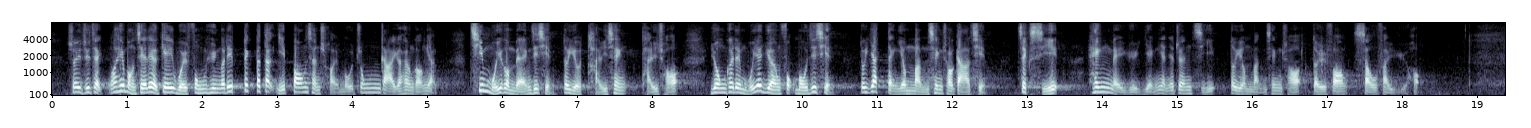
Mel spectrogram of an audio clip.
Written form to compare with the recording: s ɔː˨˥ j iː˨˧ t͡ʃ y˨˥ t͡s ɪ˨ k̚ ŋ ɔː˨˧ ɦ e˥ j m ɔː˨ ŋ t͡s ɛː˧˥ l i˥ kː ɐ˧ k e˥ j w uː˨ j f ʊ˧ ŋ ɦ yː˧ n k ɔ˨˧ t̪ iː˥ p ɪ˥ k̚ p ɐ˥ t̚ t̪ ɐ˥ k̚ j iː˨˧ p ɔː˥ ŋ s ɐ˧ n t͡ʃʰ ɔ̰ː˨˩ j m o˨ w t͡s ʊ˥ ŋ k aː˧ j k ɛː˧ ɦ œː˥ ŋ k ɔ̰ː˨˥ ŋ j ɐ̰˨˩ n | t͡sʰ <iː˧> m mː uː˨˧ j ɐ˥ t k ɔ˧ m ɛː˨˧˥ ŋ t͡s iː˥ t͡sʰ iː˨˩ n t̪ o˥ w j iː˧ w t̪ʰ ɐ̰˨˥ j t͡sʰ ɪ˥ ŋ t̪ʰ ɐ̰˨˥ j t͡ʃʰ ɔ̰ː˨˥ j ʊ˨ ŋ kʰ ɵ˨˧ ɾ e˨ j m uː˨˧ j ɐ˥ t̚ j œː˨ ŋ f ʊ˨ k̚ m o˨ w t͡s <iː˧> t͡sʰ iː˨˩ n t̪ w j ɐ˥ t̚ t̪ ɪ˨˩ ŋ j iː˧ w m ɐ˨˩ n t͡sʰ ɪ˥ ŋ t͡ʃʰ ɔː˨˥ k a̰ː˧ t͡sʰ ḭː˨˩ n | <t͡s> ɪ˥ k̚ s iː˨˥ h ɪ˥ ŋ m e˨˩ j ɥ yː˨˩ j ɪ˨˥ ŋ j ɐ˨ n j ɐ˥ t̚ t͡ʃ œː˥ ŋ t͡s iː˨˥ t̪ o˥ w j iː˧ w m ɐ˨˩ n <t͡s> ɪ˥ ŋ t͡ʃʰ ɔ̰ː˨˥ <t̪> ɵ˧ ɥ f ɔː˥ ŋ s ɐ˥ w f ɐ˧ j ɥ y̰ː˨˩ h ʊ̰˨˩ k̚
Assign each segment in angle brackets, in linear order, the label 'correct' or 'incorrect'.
incorrect, incorrect, correct, incorrect, correct

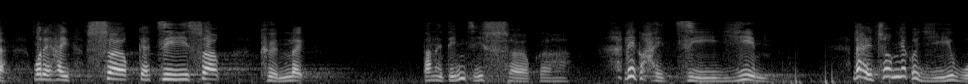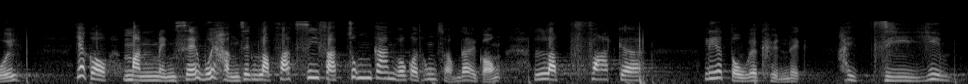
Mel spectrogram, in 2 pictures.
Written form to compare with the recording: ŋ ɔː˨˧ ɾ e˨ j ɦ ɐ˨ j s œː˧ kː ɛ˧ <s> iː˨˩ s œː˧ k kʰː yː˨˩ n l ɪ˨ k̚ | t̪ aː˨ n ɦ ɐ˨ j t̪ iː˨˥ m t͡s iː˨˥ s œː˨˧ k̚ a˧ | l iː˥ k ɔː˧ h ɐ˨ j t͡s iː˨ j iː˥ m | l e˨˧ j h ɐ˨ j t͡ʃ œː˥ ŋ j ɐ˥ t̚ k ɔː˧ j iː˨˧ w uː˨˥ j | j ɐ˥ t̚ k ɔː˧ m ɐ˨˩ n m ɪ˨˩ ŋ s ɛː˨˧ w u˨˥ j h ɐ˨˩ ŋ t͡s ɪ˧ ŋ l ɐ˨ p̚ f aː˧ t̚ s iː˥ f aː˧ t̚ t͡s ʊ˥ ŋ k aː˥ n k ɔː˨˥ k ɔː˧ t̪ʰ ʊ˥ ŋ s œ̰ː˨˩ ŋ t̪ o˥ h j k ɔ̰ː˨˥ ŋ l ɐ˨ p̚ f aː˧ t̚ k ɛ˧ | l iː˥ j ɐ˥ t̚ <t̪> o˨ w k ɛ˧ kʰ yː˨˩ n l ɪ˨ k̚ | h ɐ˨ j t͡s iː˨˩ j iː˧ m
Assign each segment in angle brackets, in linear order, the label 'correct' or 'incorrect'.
incorrect, correct

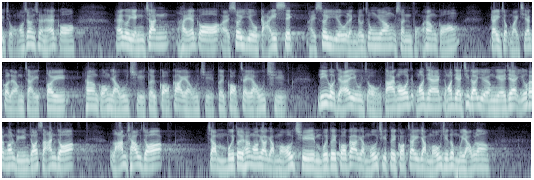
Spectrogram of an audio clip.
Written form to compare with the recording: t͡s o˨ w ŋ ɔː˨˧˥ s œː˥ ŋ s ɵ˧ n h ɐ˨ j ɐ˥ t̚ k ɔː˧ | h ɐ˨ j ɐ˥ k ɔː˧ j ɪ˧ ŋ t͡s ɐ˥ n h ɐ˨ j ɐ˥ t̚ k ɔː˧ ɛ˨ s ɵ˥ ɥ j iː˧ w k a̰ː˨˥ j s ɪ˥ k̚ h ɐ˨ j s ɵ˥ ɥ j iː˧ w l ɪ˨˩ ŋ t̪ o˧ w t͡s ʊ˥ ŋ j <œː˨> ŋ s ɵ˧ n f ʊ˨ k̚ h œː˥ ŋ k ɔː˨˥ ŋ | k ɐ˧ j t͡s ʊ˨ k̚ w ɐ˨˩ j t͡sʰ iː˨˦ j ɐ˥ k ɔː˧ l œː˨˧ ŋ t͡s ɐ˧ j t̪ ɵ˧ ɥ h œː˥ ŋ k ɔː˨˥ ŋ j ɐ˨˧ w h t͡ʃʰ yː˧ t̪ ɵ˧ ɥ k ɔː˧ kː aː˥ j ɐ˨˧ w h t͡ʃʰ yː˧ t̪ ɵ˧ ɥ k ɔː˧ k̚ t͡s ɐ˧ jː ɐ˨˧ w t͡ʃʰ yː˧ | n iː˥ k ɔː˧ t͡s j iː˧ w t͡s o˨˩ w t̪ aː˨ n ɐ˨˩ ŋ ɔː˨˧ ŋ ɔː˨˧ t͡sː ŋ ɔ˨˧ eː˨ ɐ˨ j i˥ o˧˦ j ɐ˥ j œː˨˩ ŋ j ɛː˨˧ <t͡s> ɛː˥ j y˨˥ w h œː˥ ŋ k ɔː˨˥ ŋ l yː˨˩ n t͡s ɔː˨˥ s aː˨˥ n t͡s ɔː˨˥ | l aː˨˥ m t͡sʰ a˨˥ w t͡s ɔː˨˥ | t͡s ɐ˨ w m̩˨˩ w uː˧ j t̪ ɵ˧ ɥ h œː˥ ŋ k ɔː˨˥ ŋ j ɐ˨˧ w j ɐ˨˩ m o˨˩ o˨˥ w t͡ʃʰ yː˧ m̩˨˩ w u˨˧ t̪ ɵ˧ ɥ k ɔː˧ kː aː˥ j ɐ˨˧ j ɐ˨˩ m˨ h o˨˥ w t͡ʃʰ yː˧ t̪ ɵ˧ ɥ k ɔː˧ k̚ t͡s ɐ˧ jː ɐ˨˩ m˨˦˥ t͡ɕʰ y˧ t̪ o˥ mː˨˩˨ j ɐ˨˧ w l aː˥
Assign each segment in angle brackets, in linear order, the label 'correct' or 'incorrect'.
incorrect, correct

